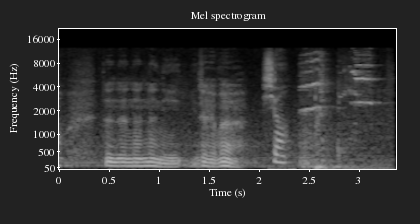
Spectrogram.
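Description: A man speaks in a worried tone close by.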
